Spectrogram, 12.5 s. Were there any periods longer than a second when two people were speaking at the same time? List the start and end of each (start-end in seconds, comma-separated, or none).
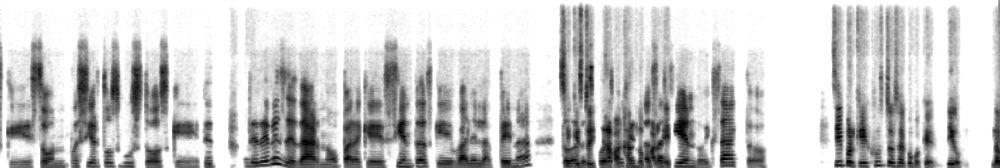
7.0-8.3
